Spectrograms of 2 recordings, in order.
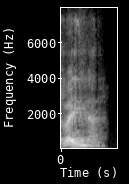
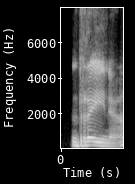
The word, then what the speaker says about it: Reyna: Y Ajá, el otro es Reina. Reina, ajá, Reina es el apellido. Sí. Aunque tiene la Y Ujú.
